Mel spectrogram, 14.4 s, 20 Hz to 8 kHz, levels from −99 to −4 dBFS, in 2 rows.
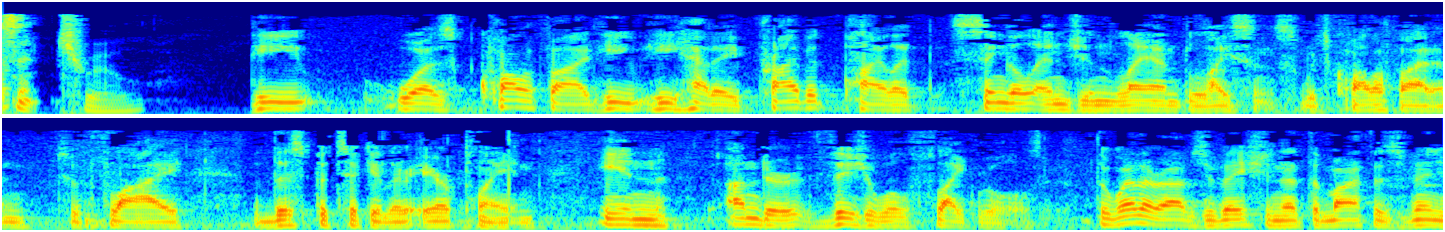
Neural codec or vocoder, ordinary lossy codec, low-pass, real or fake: none; MP3, 24 kbps; 7.2 kHz; real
